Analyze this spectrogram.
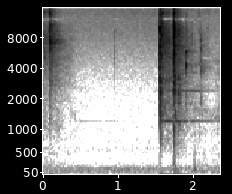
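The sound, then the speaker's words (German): A sharp mechanical camera click near the start, then after a pause a quick cluster of two or three crisp snaps and a softer tick, fairly loud with no talking. A lens aperture snaps shut on shutter release, with the camera back open and a slow shutter speed of about a quarter or half second, testing the lens. “Das heißt, ich muss, wenn ich durchgucke, muss ich ein kleines Loch sehen.”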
